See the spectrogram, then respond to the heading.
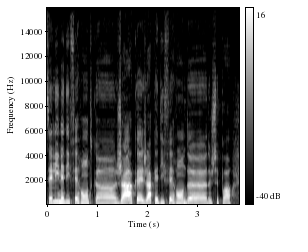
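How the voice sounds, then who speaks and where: On a very clean recording with a silent background, a woman with a Swiss German accent speaks at a moderate pace in a medium pitch. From German-speaking Switzerland. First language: Swiss German (speaking French). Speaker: pediatric surgeon. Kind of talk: interview. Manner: hesitant, with fillers.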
